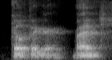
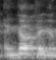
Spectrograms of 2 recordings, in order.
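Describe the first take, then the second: First: Breathed almost silently; whispered aside. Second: Said in the usual way. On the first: Real, not acted. Marveling to himself about the same name, whispered. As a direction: whisper it to yourself in wonder.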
